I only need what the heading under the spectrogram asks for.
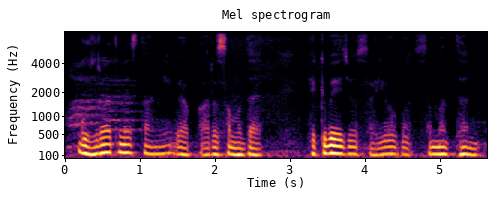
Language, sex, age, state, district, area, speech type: Sindhi, male, 30-45, Gujarat, Kutch, urban, spontaneous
